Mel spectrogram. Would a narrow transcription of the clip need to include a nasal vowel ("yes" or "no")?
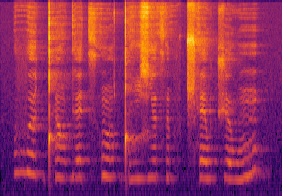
yes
